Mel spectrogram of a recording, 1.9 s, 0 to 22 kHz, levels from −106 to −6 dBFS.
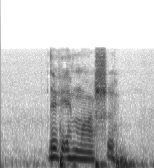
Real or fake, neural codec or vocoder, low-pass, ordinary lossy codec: fake; codec, 16 kHz, 8 kbps, FunCodec, trained on Chinese and English, 25 frames a second; none; none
